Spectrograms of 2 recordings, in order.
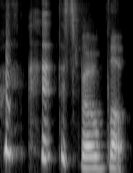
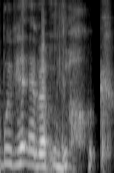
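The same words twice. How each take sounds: First: Laughing softly. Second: Said in the usual way. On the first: Real, not acted.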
